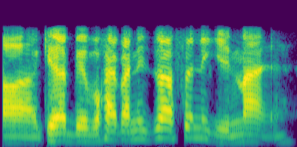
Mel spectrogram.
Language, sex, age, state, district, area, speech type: Assamese, male, 30-45, Assam, Majuli, urban, conversation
